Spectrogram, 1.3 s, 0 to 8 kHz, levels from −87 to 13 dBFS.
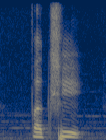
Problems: none marked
